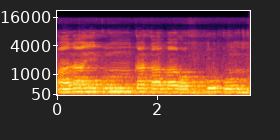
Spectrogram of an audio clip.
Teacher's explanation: Dari alaikum kumnya enggak nahan ya. Izhar syafawi.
